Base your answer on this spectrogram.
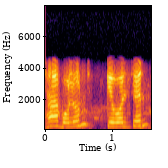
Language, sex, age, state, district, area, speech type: Bengali, female, 45-60, West Bengal, North 24 Parganas, rural, conversation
